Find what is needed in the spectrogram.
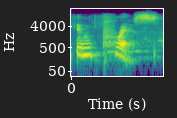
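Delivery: Impress mit Betonung auf der zweiten Silbe, press; stress on PRESS. Shown as a demonstration. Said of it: "notice the stress here is on the second syllable".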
